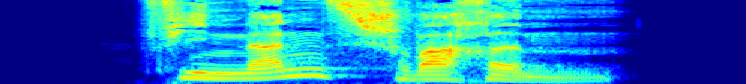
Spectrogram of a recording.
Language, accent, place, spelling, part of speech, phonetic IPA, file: German, Germany, Berlin, finanzschwachem, adjective, [fiˈnant͡sˌʃvaxm̩], De-finanzschwachem.ogg
- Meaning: strong dative masculine/neuter singular of finanzschwach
